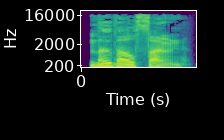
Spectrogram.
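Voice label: "mobile phone", English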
